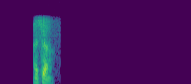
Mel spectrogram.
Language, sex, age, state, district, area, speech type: Dogri, female, 45-60, Jammu and Kashmir, Reasi, rural, conversation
